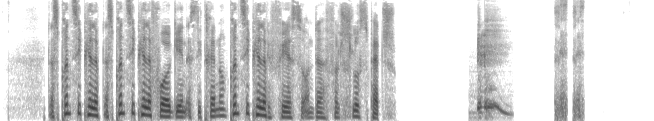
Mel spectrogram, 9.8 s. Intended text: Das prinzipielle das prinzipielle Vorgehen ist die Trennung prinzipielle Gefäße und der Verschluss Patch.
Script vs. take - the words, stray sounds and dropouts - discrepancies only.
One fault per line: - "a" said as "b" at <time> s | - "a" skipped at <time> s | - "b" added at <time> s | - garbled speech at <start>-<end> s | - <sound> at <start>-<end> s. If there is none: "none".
- throat clearing at 7.0-7.7 s
- laugh at 8.3-8.8 s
